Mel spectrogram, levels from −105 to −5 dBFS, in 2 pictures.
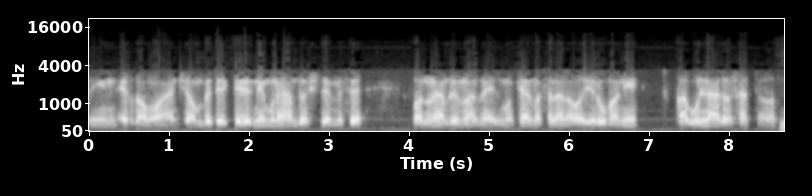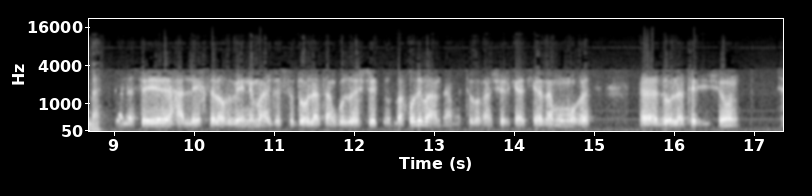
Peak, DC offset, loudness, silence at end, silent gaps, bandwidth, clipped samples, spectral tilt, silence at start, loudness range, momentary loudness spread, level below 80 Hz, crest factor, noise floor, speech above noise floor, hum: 0 dBFS; under 0.1%; -14 LUFS; 0 s; none; 3.7 kHz; under 0.1%; -8 dB/octave; 0 s; 2 LU; 8 LU; -54 dBFS; 14 dB; -40 dBFS; 26 dB; none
